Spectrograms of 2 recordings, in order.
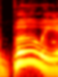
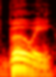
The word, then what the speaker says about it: Bowie: Just see, It's Bowie, isn't it? It's not Bowie. It's Bowie, right? Yeah, it's Jim Bowie. Jim Bowie. Spelled the same.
